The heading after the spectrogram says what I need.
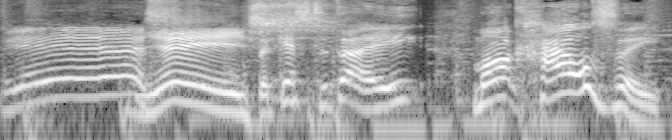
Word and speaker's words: Halsey: Halsey.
